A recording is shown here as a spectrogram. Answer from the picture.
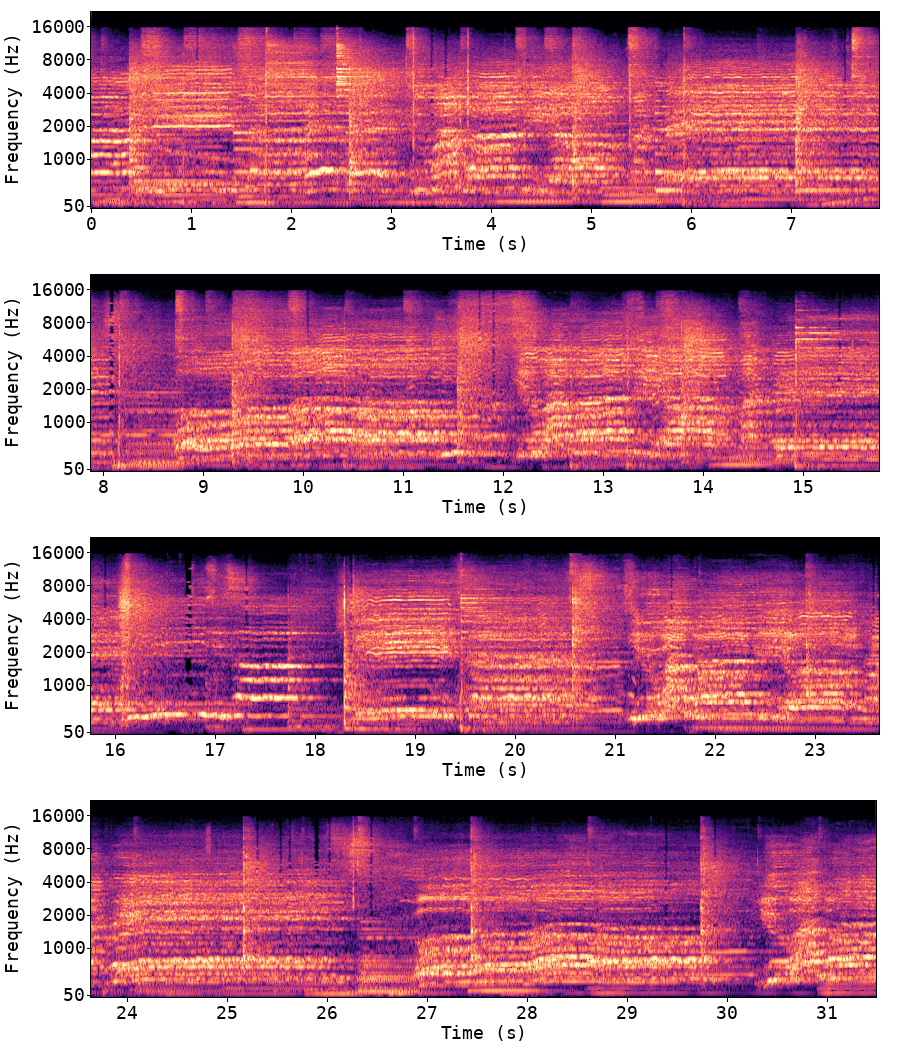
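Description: A live gospel praise and worship song: a worship team of female singers, joined by the congregation, singing with a choir sound over steady instrumental accompaniment.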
